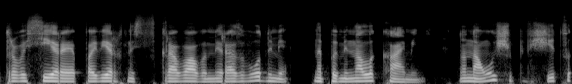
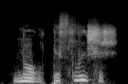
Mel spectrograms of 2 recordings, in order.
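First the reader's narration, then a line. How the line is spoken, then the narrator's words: Whisper. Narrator (Russian): прошептал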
